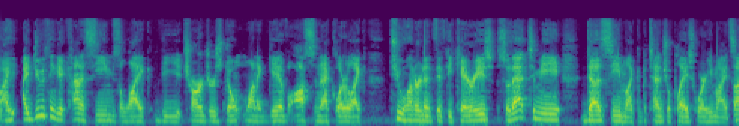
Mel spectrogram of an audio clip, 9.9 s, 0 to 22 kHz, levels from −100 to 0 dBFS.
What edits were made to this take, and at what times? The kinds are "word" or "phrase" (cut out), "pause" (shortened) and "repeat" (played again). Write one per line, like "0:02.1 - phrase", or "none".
none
